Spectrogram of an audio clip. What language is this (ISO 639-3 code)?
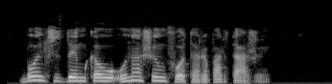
bel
